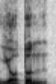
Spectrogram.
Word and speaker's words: Jotun: channel uh 10 years ago Norway's Monopoly called yotun okay uh jotun is how they spell it is how they pronounce they came in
